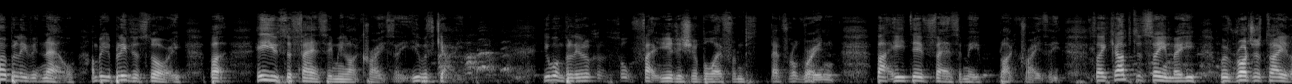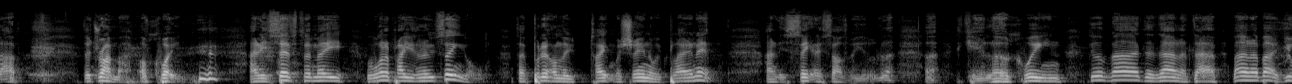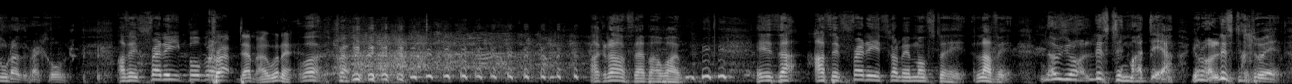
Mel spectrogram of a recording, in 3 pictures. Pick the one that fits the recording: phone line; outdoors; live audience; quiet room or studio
live audience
